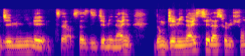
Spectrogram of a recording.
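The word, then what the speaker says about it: Gemini: qui a été renommé rebrandé jy donc ça s'écrit Jini mais ça se dit Jini donc Jini c'est la solution de Google et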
